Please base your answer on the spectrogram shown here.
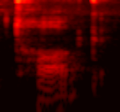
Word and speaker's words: talk: And with those particular 2 verbs, there's always confusion because um, normally people say the L sound, and the L sound is silent. Okay, it is not talk, it is talk and Talk.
